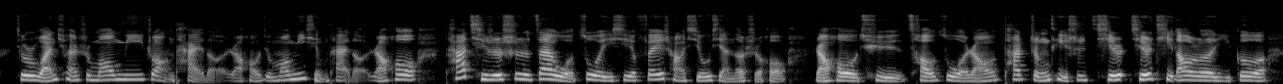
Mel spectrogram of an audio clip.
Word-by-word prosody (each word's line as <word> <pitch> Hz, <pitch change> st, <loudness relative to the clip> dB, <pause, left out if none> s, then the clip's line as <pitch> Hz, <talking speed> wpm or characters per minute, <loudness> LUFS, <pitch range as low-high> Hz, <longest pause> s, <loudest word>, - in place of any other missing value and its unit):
就 220 Hz, -, +3 dB
是 205 Hz, -, +6 dB
完 200 Hz, +4 st, +3 dB
全 240 Hz, -5 st, -4 dB
是 215 Hz, 0 st, -6 dB
猫 200 Hz, +2 st, -2 dB
咪 225 Hz, 0 st, -2 dB
状 230 Hz, -, -5 dB
态 -, -, -5 dB
的， -, -, -14 dB
然 -, -, -8 dB
后 -, -, -10 dB
就 180 Hz, -, -7 dB
猫 195 Hz, +4 st, -4 dB
咪 245 Hz, +4 st, +1 dB
形 225 Hz, -9 st, -7 dB
态 175 Hz, -, -4 dB
的。 -, -, -12 dB
然 150 Hz, -5 st, -1 dB
后 220 Hz, -3 st, 0 dB, 0.2 s
它 295 Hz, +4 st, +4 dB
其 245 Hz, -10 st, -1 dB
实 215 Hz, 0 st, +7 dB
是 230 Hz, 0 st, 0 dB
在 240 Hz, +1 st, +5 dB
我 195 Hz, -5 st, +3 dB
做 215 Hz, -5 st, +1 dB
一 175 Hz, -, 0 dB
些 185 Hz, 0 st, -2 dB
非 230 Hz, +6 st, +1 dB
常 175 Hz, -10 st, -5 dB
休 180 Hz, +1 st, -2 dB
闲 190 Hz, -7 st, -5 dB
的 145 Hz, +3 st, -4 dB
时 -, -, -9 dB
候， -, -, -6 dB, 0.2 s
然 -, -, +4 dB
后 180 Hz, -4 st, +4 dB
去 160 Hz, -7 st, -3 dB
操 185 Hz, -4 st, 0 dB
作， 185 Hz, -5 st, -1 dB
然 155 Hz, 0 st, -1 dB
后 185 Hz, +6 st, -4 dB
它 225 Hz, -1 st, +1 dB
整 205 Hz, -4 st, -2 dB
体 220 Hz, -6 st, -2 dB
是 200 Hz, +5 st, -5 dB
其 200 Hz, +2 st, +1 dB
实 220 Hz, +1 st, +6 dB
其 230 Hz, 0 st, +4 dB
实 235 Hz, -, +7 dB
起 245 Hz, -5 st, -2 dB
到 200 Hz, +2 st, +3 dB
了 185 Hz, -2 st, +3 dB
一 165 Hz, -1 st, -5 dB
个 180 Hz, -3 st, +1 dB
205 Hz, 260 characters per minute, -24 LUFS, 180-225 Hz, 0.2 s, 实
